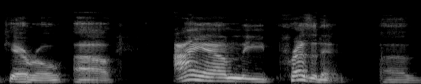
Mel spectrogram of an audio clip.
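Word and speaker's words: Cairo: Caro, we pronounce it Caro.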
